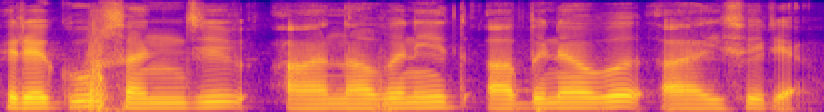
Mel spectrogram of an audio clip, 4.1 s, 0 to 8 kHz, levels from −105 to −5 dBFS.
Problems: none marked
